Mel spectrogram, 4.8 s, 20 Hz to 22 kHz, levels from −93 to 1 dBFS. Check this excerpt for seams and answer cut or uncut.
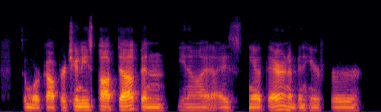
cut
